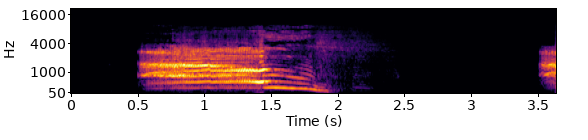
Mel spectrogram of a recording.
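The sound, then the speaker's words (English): A real lion lets out a single loud roar, a deep, rough, drawn-out groan pushed out with force, that sweeps downward and trails off into a guttural grunt. No voices accompany it. “So, okay, that is an actual lion. They don't just roar. They do this like guttural, they push the sound out.”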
